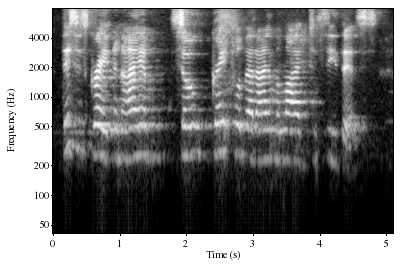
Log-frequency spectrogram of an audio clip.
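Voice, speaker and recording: A woman talks at a fairly slow pace with a high pitch and monotone, flat intonation. Noticeable background noise can be heard. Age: 70s. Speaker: stage actor. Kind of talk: panel talk.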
